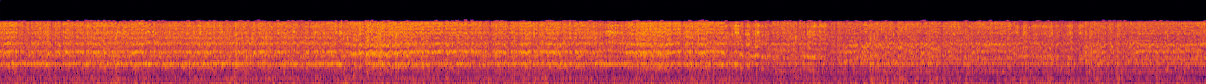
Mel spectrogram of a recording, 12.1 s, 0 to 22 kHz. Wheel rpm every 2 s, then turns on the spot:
230, 230, 230, 220, 160, 160.
none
